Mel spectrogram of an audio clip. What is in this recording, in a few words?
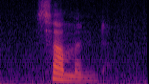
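"summoned", American English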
